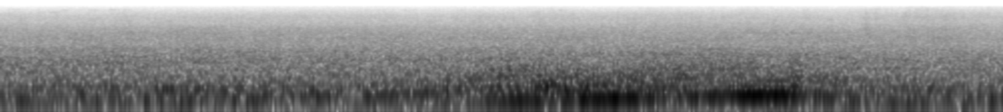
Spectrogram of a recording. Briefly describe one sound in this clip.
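City traffic rumbles steadily on a street below.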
